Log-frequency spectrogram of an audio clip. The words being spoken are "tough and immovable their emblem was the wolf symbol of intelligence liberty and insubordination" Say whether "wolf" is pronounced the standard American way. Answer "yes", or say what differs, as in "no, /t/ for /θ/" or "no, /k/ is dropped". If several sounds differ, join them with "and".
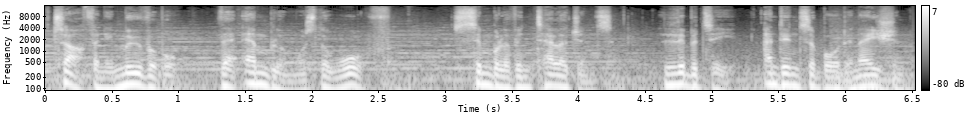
yes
